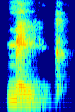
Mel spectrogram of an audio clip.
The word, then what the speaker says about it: make: Esse Ezinho aqui é mudo e esse A tem som de E. Então é make.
